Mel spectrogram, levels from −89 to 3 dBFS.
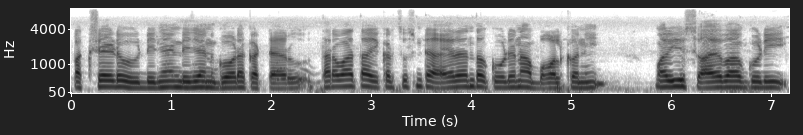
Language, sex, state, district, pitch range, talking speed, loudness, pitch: Telugu, male, Andhra Pradesh, Sri Satya Sai, 155-175 Hz, 135 wpm, -15 LUFS, 165 Hz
